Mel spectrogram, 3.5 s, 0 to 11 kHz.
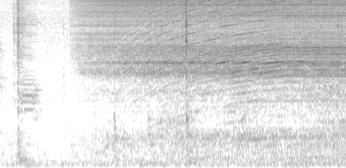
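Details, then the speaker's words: Early-1990s 486 PC being revived, hard drive powered and checked before adding a CR2032 battery: quiet high whine rising to a steady tone as the platters spin up, drive starts normally. "Oh, there we go. There we go. I hear the hard drive now."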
